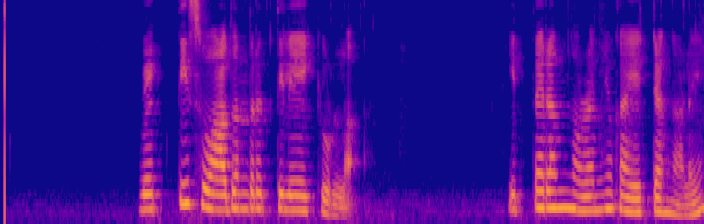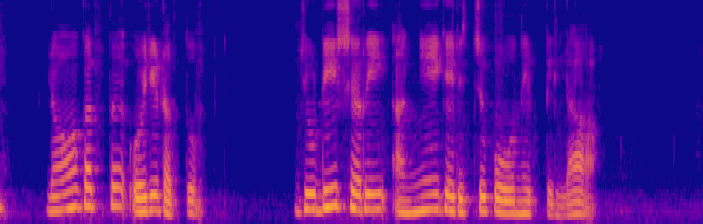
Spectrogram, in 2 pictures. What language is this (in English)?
Malayalam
